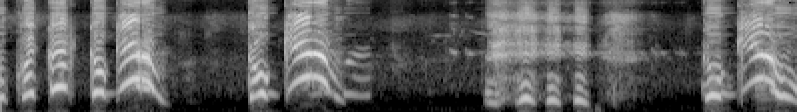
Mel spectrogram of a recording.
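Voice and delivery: high, loud, excited urging. Real, not acted. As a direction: egg the pet on, all hyped up. Urging pet to chase.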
